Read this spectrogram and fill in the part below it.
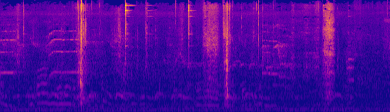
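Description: Pieces of gourd drop into water in a metal bowl with soft splashes.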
